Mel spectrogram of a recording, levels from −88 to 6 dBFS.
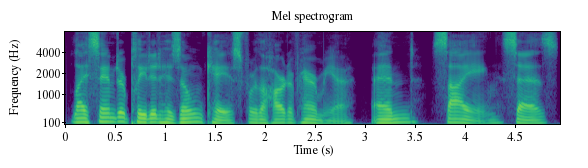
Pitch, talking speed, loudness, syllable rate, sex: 105 Hz, 155 wpm, -18 LUFS, 4.0 syllables/s, male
